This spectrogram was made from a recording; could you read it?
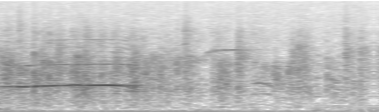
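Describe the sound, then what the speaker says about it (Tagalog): A church congregation applauding during a worship service, moderately loud clapping spread across the room with a faint tone and a voice rising above it. "Palakpakan nating malakas ang Panginoon."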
